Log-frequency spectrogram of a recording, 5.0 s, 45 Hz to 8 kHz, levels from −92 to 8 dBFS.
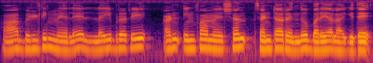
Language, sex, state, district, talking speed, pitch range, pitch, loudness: Kannada, male, Karnataka, Bangalore, 110 wpm, 135-155 Hz, 145 Hz, -18 LUFS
